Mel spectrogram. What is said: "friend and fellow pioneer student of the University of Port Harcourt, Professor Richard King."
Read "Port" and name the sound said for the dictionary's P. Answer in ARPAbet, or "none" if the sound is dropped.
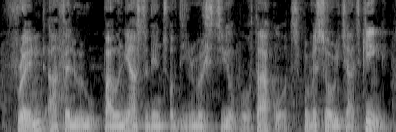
B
